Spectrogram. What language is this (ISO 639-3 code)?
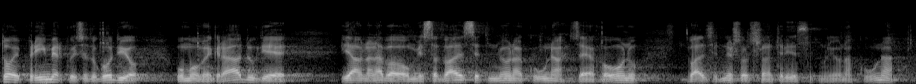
hrv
